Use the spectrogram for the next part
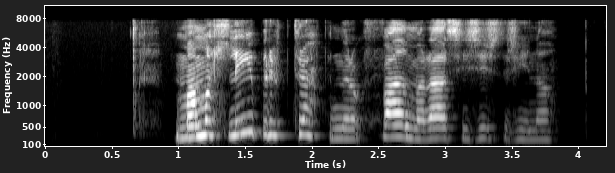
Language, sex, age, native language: Icelandic, female, 11, Icelandic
